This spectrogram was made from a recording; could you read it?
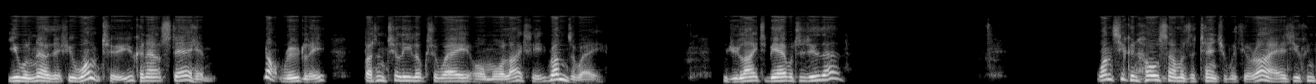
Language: English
